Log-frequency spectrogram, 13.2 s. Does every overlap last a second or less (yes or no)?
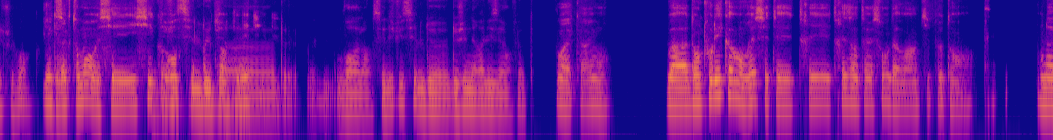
no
